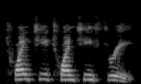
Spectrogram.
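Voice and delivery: normal talking voice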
